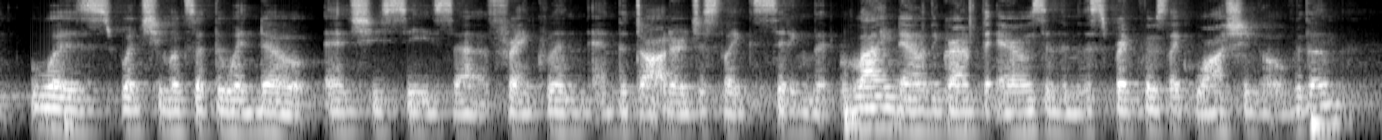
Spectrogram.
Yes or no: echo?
yes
